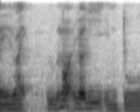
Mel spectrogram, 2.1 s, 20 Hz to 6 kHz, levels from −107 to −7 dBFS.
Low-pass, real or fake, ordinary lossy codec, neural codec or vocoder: 5.4 kHz; real; none; none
